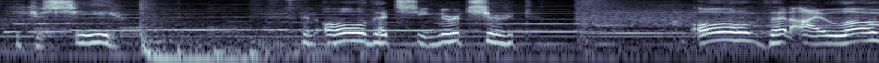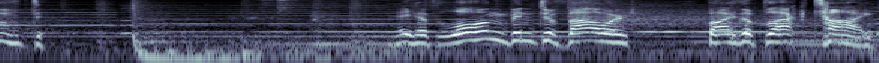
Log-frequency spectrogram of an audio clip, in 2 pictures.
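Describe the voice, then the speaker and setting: A man voicing an earnest young hero in a video game, giving a formal, solemn speech to an assembly. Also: high voice. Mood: grieving, wistful. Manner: formal, solemn, measured oratory. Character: young earnest heroic man orating before a citizen assembly. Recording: long hall reverb under loud music.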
